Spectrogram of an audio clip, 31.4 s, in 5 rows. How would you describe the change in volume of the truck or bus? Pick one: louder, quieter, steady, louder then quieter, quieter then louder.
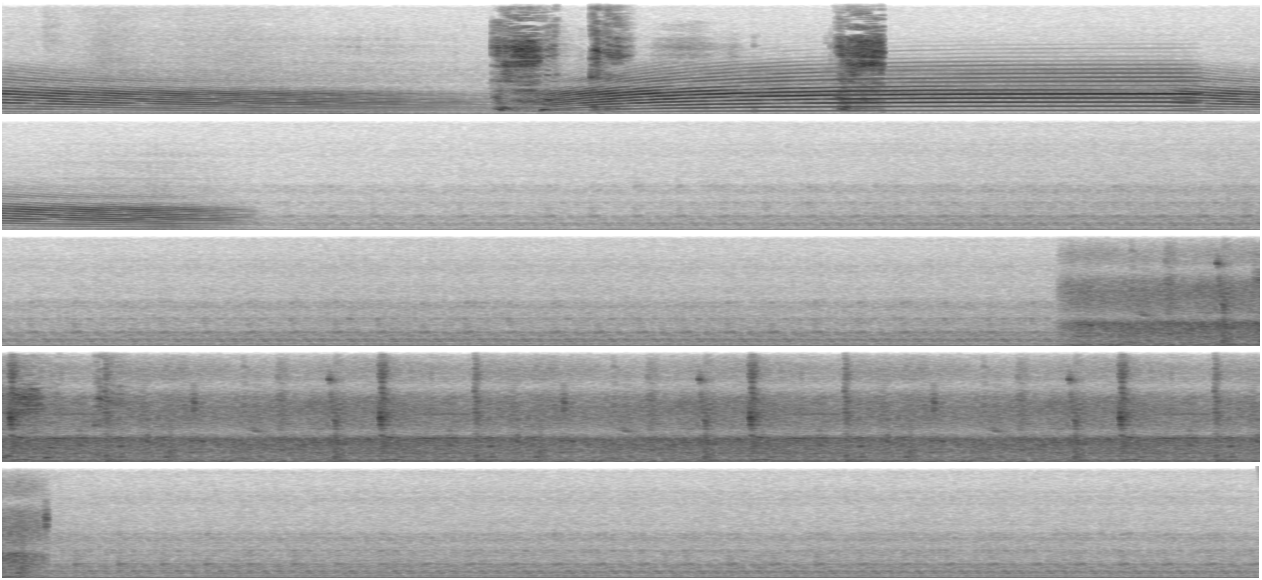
louder then quieter.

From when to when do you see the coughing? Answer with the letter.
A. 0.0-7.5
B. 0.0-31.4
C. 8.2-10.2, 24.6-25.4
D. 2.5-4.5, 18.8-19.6
D.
